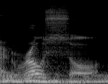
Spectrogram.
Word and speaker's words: rosso: la parola the word rosso Red si pronuncia con la o chiusa o chiusa Close così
